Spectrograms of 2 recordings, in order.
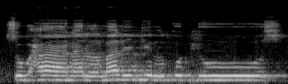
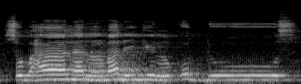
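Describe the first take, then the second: The two takes are said the same way.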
